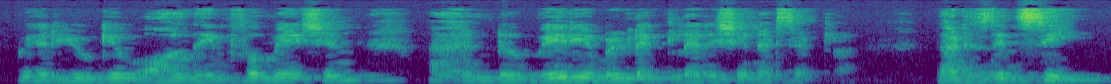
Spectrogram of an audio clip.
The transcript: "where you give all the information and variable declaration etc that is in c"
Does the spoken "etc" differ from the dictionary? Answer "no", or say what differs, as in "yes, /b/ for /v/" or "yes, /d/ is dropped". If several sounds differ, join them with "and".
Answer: no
